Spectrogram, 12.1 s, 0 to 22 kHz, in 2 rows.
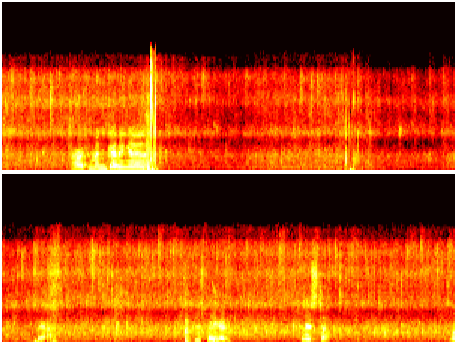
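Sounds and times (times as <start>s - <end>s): shower running: 0.0s - 12.0s
knock: 8.5s - 8.7s.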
